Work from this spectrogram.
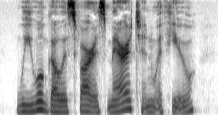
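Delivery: ordinary delivery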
